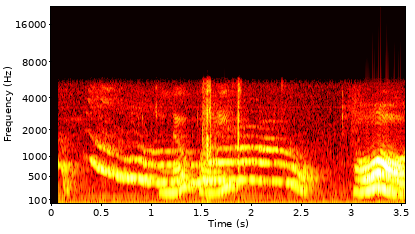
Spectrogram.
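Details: Samoyed pups: a drawn-out, wavering howl with rich harmonics that rises and falls over about two and a half seconds, followed by a brief higher whine near the end in a quiet indoor setting.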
